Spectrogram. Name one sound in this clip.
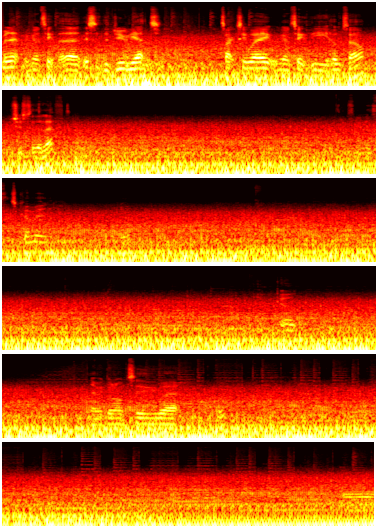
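A light aircraft engine hums steadily.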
